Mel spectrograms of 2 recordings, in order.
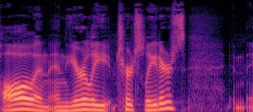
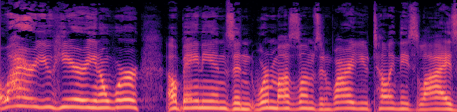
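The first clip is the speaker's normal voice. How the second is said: mock agitated, heated, accusing outcry; 5 semitones higher than usual. Retelling an incident, the speaker is retelling a yell from one man at another. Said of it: "he starts yelling at him".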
